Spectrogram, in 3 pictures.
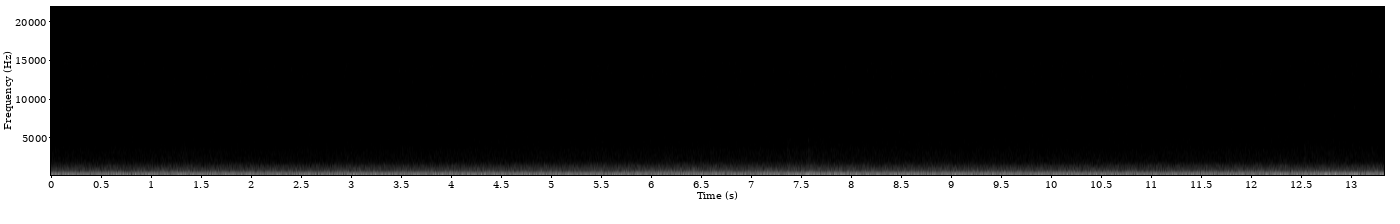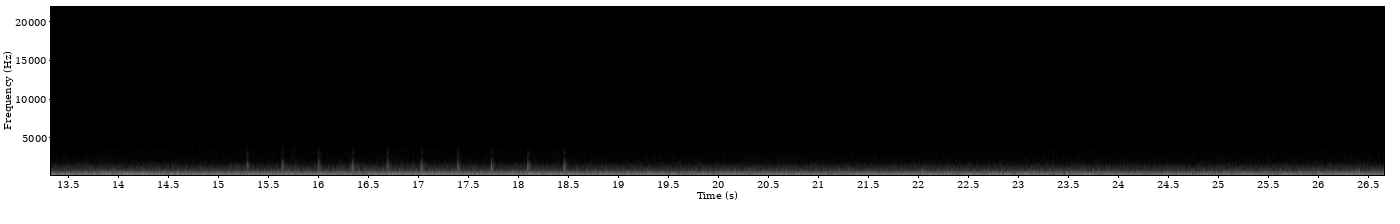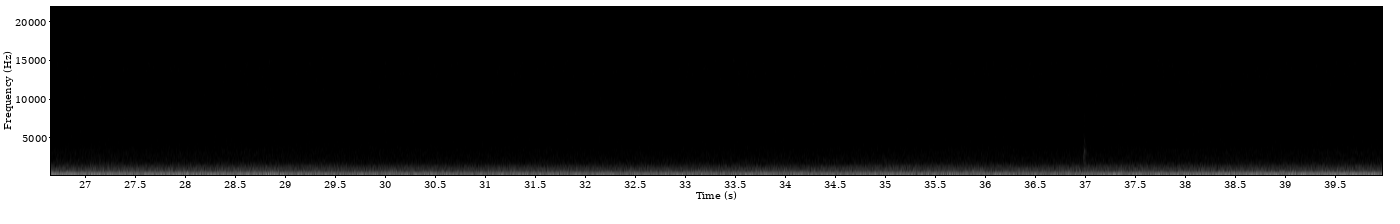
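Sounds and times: road noise: 0.0s - 39.9s
light ticks: 15.2s - 18.6s, 36.9s - 37.1s.

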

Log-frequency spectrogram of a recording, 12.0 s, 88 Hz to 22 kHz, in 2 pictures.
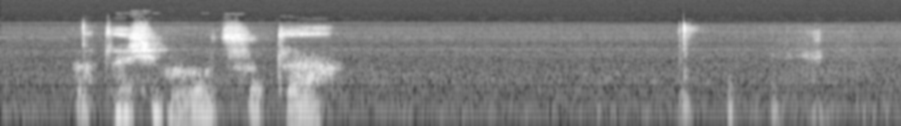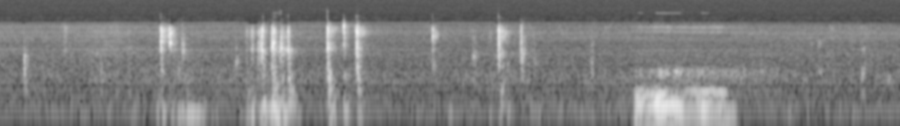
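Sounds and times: keyboard and mouse clicks: 7.0s - 9.6s.

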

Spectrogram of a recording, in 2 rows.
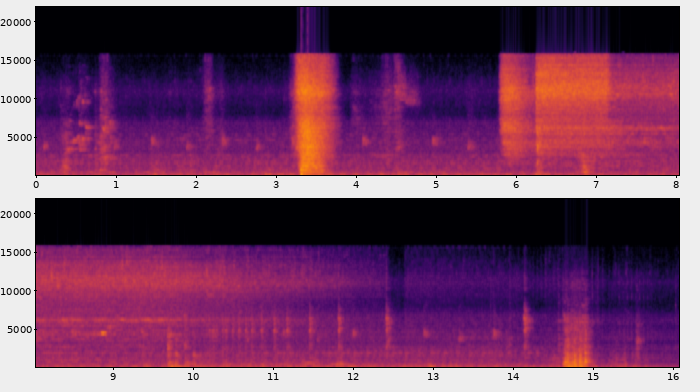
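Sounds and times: compressed-air hiss: 3.2s - 3.8s, 5.8s - 10.6s.

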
